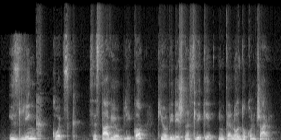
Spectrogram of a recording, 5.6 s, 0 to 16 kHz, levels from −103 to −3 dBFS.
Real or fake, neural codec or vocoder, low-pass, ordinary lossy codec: real; none; 14.4 kHz; Opus, 24 kbps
